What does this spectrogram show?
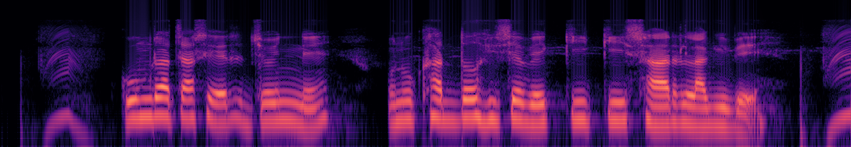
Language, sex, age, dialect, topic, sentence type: Bengali, male, 25-30, Rajbangshi, agriculture, question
